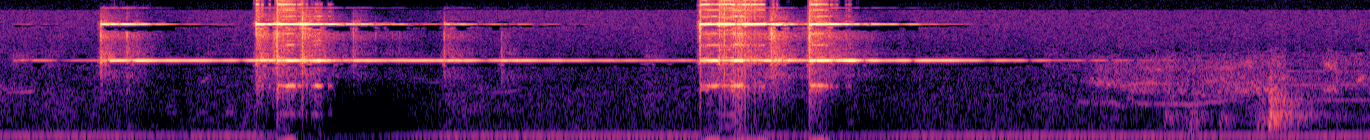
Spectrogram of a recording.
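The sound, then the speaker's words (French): An apartment doorbell rings twice, each burst a bright, metallic jangle whose high tone lingers afterward, over a steady low hum with some faint rustling at the end. “Malgré tout, il sonne à l'appartement.”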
